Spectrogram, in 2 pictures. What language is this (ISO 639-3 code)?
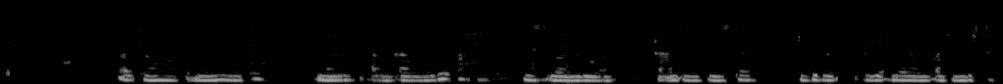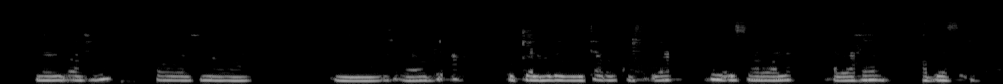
som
